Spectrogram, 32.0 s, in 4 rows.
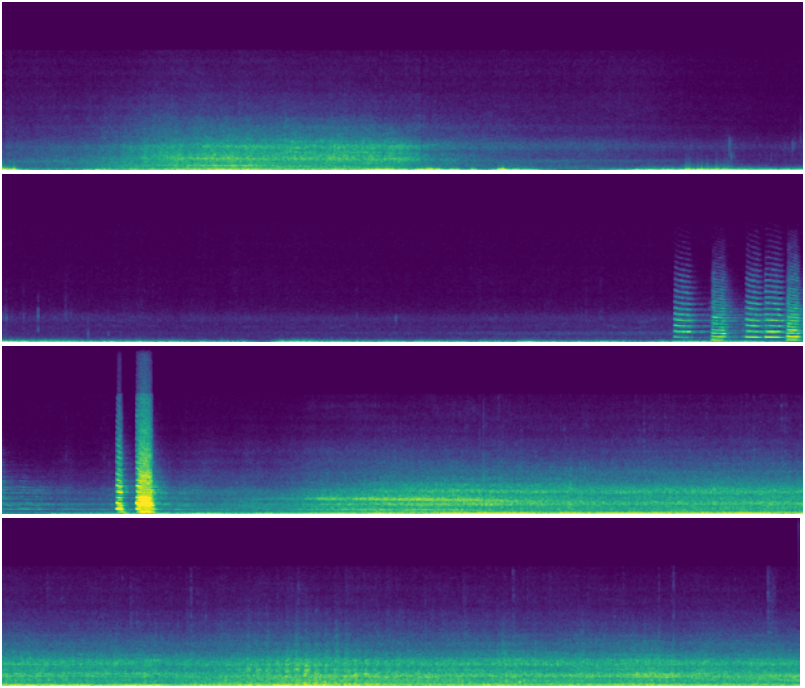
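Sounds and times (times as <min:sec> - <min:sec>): freight train rumbling past: 0:00.0 - 0:07.1, 0:14.7 - 0:32.0
locomotive horn blasts: 0:14.8 - 0:18.0
locomotive horn melodic notes: 0:14.8 - 0:18.0.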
